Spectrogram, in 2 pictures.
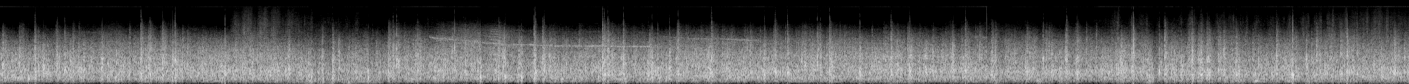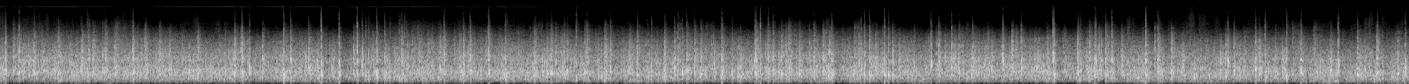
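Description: Dense, continuous crackling and banging of many fireworks and firecrackers going off at once, with no pause. About four seconds in, a firework's whistle glides down in pitch and then holds.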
